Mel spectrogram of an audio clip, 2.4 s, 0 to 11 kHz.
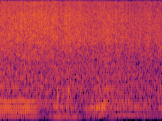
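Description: Hyundai Veloster N's turbocharged 2.0-litre four-cylinder engine heard from inside the cabin, holding a steady note that breaks off about half a second in as the driver lifts, with a lower engine note coming back near the end. A steady hiss of tyres on the wet track runs underneath.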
